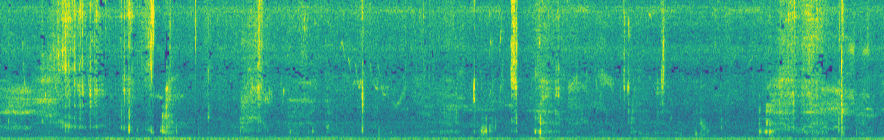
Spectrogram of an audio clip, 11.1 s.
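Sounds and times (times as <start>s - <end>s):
steady low hum: 0.0s - 11.0s
watermelon crunching and chewing: 0.0s - 11.0s.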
